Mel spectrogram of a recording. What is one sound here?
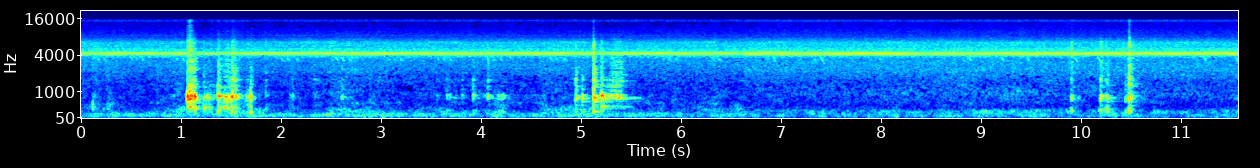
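Metal mess tins clink and scrape as they are handled.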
